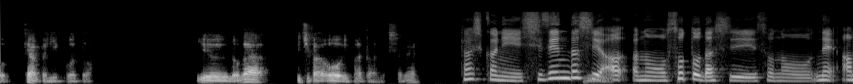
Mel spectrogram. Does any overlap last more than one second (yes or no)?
no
